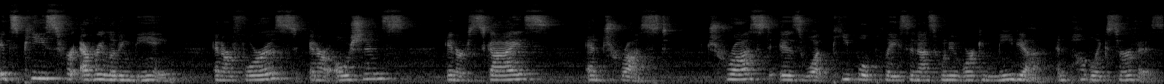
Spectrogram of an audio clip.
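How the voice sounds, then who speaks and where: Noticeable background noise sits behind a woman's medium-pitched voice. She speaks at a fairly slow pace with fairly even intonation. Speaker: broadcast journalist, senior news anchor and radio host. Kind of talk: award acceptance speech to camera.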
